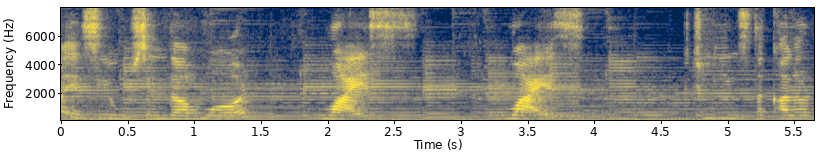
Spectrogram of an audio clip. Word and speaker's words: weiß: That is double S is equal to etc, and it is pronounced as S. S here is used in the word weiß.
